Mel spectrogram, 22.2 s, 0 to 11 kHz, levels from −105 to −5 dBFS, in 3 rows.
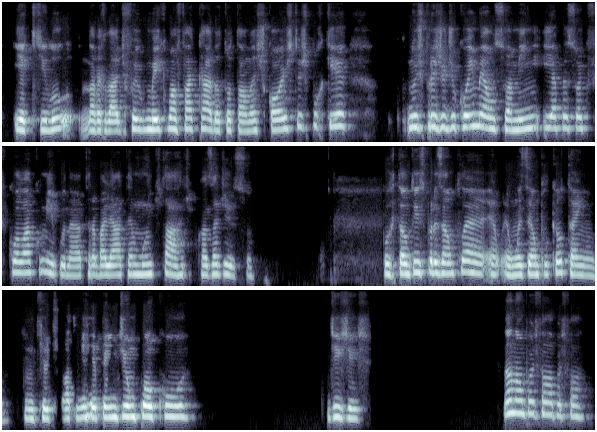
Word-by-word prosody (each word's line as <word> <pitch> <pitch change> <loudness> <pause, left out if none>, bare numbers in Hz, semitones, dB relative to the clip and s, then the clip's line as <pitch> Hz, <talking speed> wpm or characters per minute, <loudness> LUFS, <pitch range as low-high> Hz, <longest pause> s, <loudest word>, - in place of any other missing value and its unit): e 205 - +2
aquilo, 200 - 0
na 190 - -3
verdade, 180 -1 -1
foi 215 +3 +2
meio 205 0 +5
que 210 - -15
uma 220 -1 +1
facada 215 -2 -3
total 185 -1 -4
nas 185 +1 -4
costas 225 +6 -2
porque 270 +1 -3 0.8
nos 245 0 +2
prejudicou 245 0 +1
imenso 235 -5 0
a - - -1
mim 220 +4 0
e 240 0 -5
a 235 - -3
pessoa 230 0 -4
que 230 - -15
ficou 230 0 -5
lá 225 0 -1
comigo, 225 -5 -4
né, 175 -1 -6
a - - -5
trabalhar 185 +1 -1
até 185 +1 -6
muito 195 +1 -1
tarde 185 -3 -5
por - - -49
causa 190 +1 -2
disso. 175 -3 -6 1.6
Portanto 200 +1 +2
isso, 225 -1 +1
por 230 - +4
exemplo, 215 +2 +1
é 215 -4 -1 0.2
é - - +1
um 180 +1 +1
exemplo 190 0 +1
que 205 - -6
eu 225 - +3
tenho, 180 -7 -4 0.2
em 185 -1 -1
que 185 +1 0
eu - - +6
de, 185 - -16
fato, 190 +1 -5
me 205 - +1
arrependi 210 0 +5
um 220 0 +8
pouco. 220 0 +4 1.6
Diz, 205 0 0
diz. 185 -1 -3 1.7
Não, 275 +2 +4
não, 290 -1 +3
pode 275 -2 -4
falar, 265 -1 -3
pode 235 -1 -7
falar. 225 -2 -6
210 Hz, 165 wpm, -22 LUFS, 190-230 Hz, 1.7 s, um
